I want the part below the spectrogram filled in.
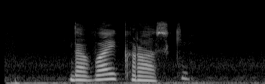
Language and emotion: Russian, neutral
